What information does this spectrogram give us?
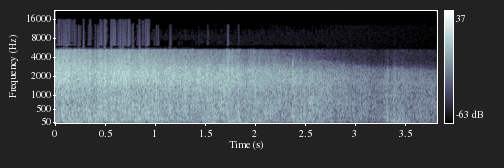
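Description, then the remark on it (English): A loud lightning strike, a single bolt racing down from the sky, with crashing thunder: a dense, roaring rumble that fills the space and slowly tapers over several seconds, with no voices. “Many of the cult ponies jumped a foot in the air when a single bolt of lightning raced down from the sky and struck the very center of the spell, sundering the metal podium”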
